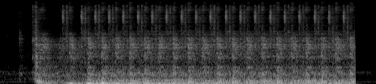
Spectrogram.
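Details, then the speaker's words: Sea-Doo Switch pontoon during oil change and winterizing, oil being sucked out through the dipstick tube: throttle held full open and start button held, rapid steady starter churn with no firing. Engine cranking without starting. "Once the oil has quit sucking oil out, we are now going to go full throttle and we're going to hit the start button and we're going to crank it for 10 seconds."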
